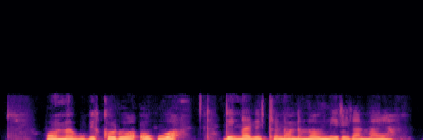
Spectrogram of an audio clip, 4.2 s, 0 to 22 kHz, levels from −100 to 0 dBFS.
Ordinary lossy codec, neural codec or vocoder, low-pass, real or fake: Opus, 64 kbps; codec, 16 kHz, 1 kbps, FreqCodec, larger model; 7.2 kHz; fake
